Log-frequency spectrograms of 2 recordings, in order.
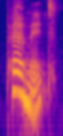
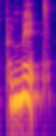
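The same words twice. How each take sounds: First: The stress falls on the first syllable. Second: The stress falls on the second syllable. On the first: It is a noun: an official document. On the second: It is a verb: to allow.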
